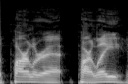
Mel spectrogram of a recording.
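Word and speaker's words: Parler: Just got on the Parlay. I keep saying Parlor because that's the way it's spelled.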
